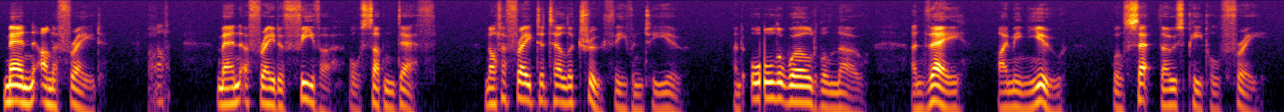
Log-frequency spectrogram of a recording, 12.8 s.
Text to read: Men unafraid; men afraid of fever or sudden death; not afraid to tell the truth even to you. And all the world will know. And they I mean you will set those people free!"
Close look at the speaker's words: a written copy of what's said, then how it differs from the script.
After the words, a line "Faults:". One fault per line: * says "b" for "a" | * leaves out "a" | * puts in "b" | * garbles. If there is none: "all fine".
Men unafraid; men afraid of fever or sudden death; not afraid to tell the truth even to you. And all the world will know. And they I mean you will set those people free!"
Faults:
all fine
